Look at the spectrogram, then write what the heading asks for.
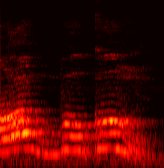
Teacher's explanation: Asa rabbukum, kata rabbukum, huruf ra-nya dibaca tafkhim tebal fathah 1 harokat, huruf ba-nya dibaca tipis ditasydidkan ditekankan dhammah 1 harokat, huruf kaf-nya dibaca tipis dhammah 1 harokat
